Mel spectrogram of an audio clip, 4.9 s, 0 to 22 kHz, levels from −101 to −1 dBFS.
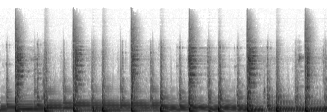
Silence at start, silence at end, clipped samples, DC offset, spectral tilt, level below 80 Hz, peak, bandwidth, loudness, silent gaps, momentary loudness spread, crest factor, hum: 0 s; 0 s; under 0.1%; under 0.1%; -6.5 dB/octave; -20 dBFS; 0 dBFS; 12.5 kHz; -17 LUFS; none; 3 LU; 14 dB; none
